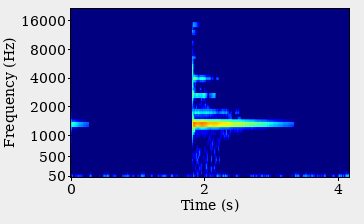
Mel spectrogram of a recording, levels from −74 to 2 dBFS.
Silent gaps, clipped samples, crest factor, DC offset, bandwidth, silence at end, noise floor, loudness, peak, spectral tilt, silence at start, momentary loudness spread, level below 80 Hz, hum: 0.69-0.73 s; under 0.1%; 18 dB; under 0.1%; 14.5 kHz; 1.2 s; -64 dBFS; -22 LUFS; -10 dBFS; 1 dB/octave; 0 s; 20 LU; -64 dBFS; none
